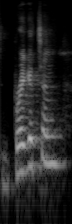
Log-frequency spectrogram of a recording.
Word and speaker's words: Bridgerton: I'm trying to think of how to pronounce it. It's Bridgerton, the one that's on. Oh, Bridgerton.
